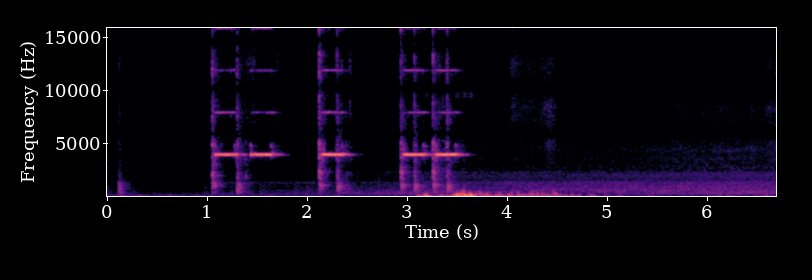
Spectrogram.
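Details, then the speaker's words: Large tower fan: loud control-panel beeps, then low rough hum swells as it spins up; abnormally loud, owner suspects the motor is messed up. "I think the motor on this thing is messed up because do you hear this? I've never heard a tower fan sound like that before."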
